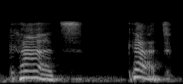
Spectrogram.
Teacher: when you put the s for many cats then you get S you don't change that because s has little or no vibration of the vocal cords · T has no vibration or very little vibration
